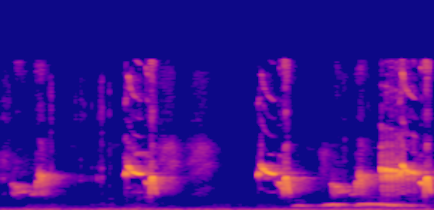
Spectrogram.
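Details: Sharp, high chirped bursts from a bar-winged prinia singing hard, with a lower wavering warble near the end.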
